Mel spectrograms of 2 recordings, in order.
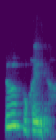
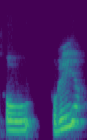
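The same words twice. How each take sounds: First: "ouvrir" starting with a single oo sound; higher "ouvrir", O and U merged into oo; correct OU as U. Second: "ouvrir" starting with O heard, as oh-oo-vreer; "ouvrir" read letter by letter with an open O; wrong split OU. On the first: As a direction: say "ouvrir" as oo-vreer. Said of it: "Las dos letras suenan como una U". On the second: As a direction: pronounce both letters O and U in "ouvrir". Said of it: "No decimos ouvrir". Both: Shown as a demonstration.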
